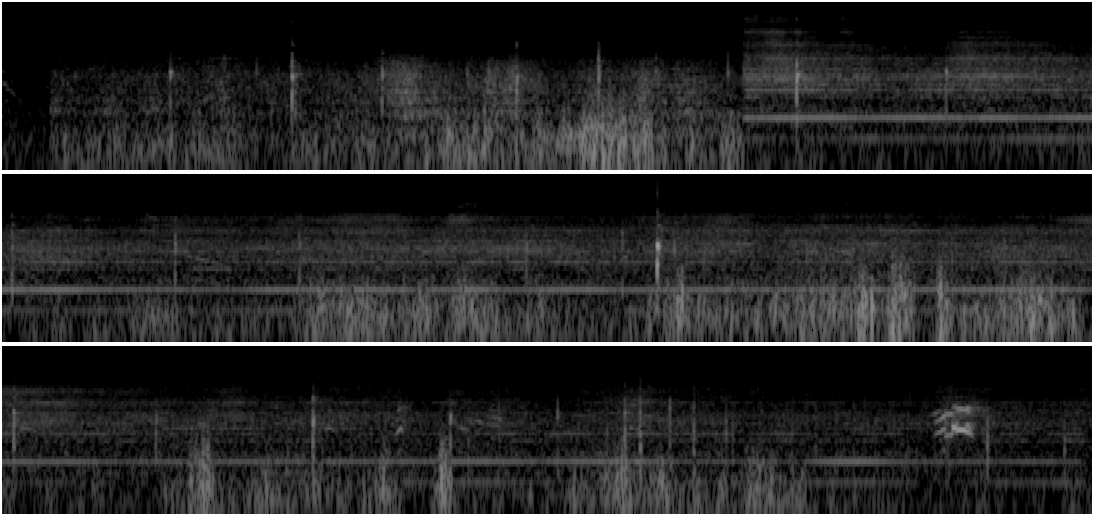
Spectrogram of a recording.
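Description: Tennis balls struck by rackets in a rally on an outdoor court: scattered sharp pocks over outdoor background noise. About seven seconds in, the background changes abruptly and a steady hum sets in.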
